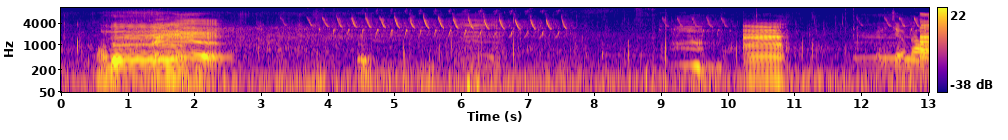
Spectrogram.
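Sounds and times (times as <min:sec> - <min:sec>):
cattle mooing: 0:00.5 - 0:02.7, 0:05.8 - 0:06.8, 0:09.1 - 0:11.0, 0:11.9 - 0:13.0
bird chirping fast: 0:03.2 - 0:10.3, 0:11.9 - 0:13.0.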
